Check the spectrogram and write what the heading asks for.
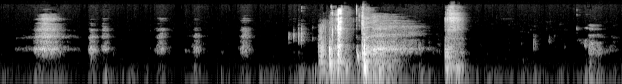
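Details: Two sharp sneezes, a loud burst near the middle and a second shortly after, preceded by short nasal sniffs and breaths from a person with a stuffy nose; sneezing.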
